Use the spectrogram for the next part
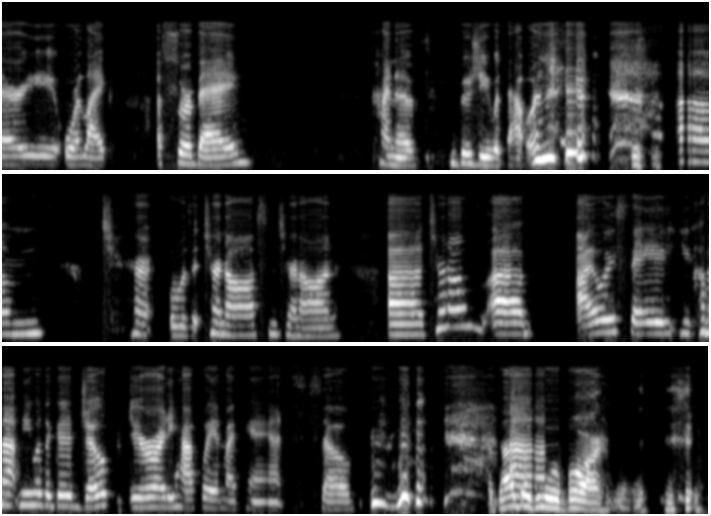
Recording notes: appeared on our Zoom Show on 10/11/2020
